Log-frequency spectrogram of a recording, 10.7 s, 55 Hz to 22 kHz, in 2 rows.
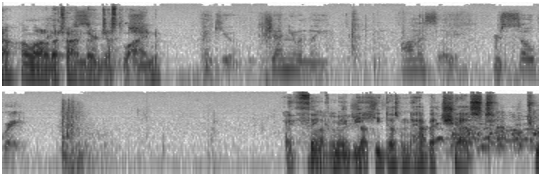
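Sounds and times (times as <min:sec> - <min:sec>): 
speech: 0:00.0 - 0:03.4, 0:04.0 - 0:05.7, 0:08.2 - 0:10.7
door on a set slamming shut: 0:05.9 - 0:06.6
laughter: 0:09.5 - 0:10.7.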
